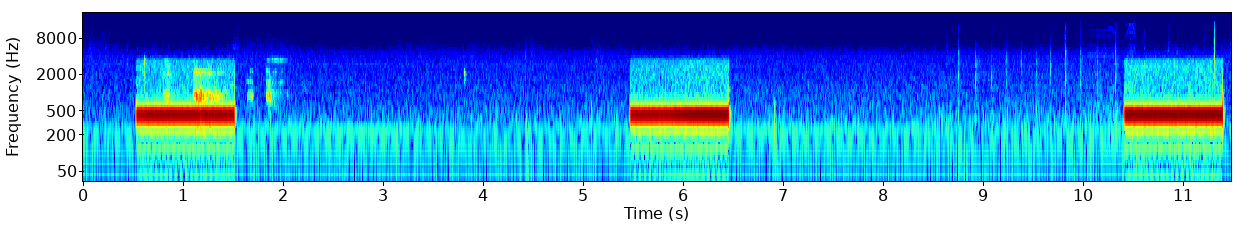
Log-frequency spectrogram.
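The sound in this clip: A telephone rings in three long, evenly spaced bursts of a steady electronic tone, each about a second long and loud against near silence, with no voices between them.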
